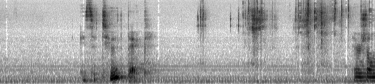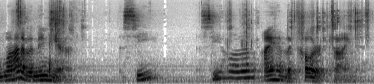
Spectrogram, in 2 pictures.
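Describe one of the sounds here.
A woman talks calmly close to a microphone.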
